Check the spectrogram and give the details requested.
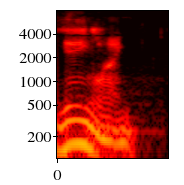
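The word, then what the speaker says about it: Yuengling: It's pronounced Yingling.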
